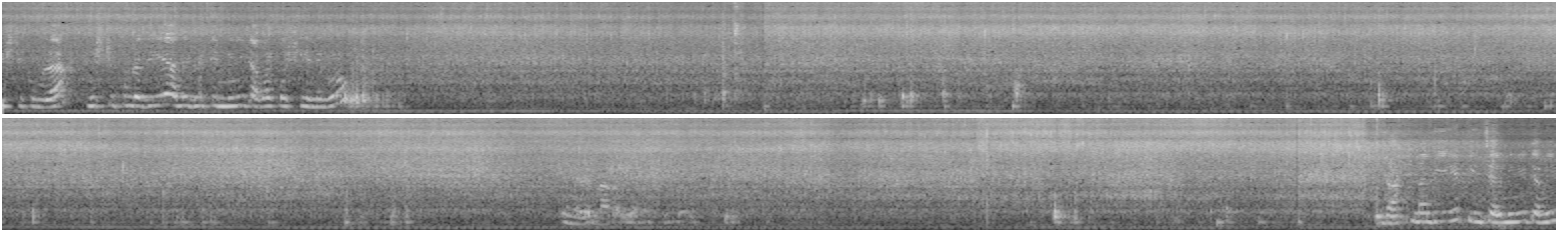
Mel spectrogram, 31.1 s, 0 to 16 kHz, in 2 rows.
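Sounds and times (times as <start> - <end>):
pumpkin sizzling in oil: 0.0 - 31.0
spatula scraping pot: 11.0 - 20.6.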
